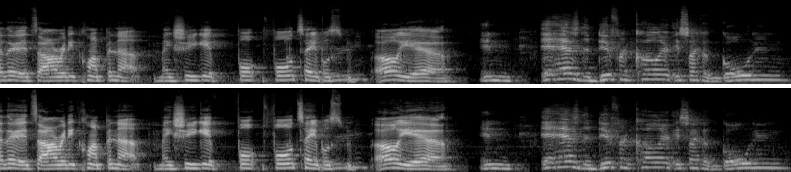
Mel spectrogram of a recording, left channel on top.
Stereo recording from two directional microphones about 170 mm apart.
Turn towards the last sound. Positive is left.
turn(degrees=60)  # may be behind; listen again after turning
